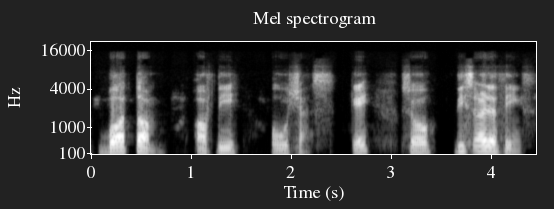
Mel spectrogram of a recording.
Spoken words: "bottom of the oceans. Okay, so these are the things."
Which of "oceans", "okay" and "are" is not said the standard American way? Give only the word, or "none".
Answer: oceans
